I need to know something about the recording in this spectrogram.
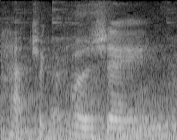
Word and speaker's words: Patrick Roger: That's how you say it, Patrick Roger.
